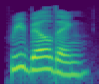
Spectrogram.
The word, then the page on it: rebuilding: British English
